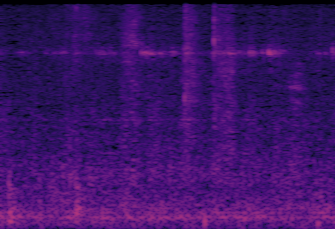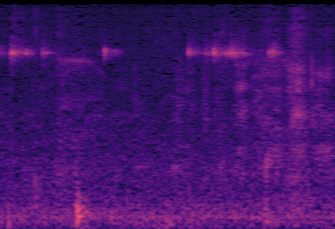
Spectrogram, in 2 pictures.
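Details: Pug in a funny compilation, heard as a run of raspy, wheezy snuffling breaths with short noisy bursts and a faint thin high whine drifting through.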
